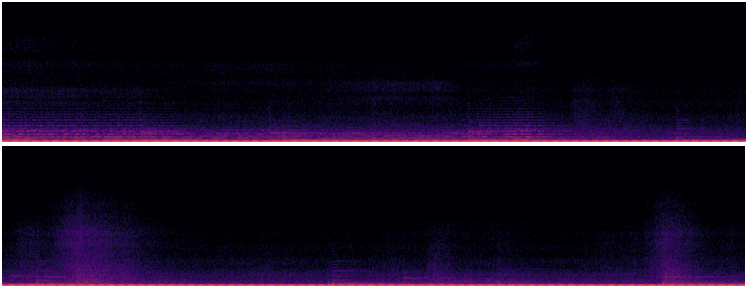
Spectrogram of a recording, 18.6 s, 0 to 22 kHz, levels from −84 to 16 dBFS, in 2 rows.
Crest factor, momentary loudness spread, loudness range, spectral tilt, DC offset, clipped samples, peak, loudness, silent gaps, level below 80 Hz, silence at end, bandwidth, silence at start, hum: 10 dB; 1 LU; 0 LU; -10 dB/octave; under 0.1%; under 0.1%; -16 dBFS; -27 LUFS; none; -40 dBFS; 0 s; 4 kHz; 0 s; none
